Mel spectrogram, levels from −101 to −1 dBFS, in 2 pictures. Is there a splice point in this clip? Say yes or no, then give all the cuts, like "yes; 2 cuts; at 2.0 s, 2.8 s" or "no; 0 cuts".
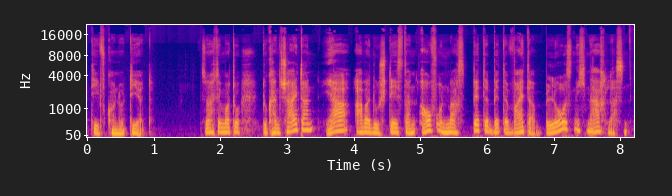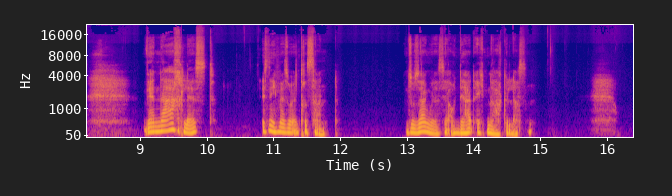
yes; 1 cut; at 1.7 s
